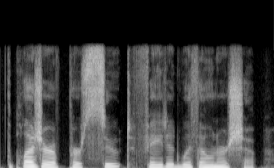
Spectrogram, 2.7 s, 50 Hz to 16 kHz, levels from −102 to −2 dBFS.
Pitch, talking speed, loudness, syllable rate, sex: 210 Hz, 155 wpm, -18 LUFS, 5.4 syllables/s, female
